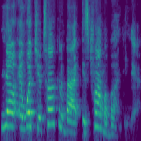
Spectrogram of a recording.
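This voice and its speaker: A woman's voice: sits high, sing-song, a little fast. A woman hosting a podcast, chatty and storytelling, with playful asides. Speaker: podcast host. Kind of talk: casual podcast chat. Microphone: remote video call.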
